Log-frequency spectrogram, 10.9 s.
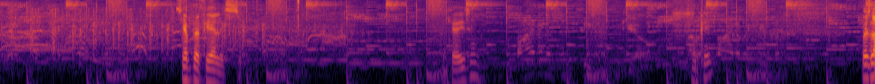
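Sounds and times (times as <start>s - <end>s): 
audience clapping: 0.0s - 4.4s
speech: 2.3s - 3.2s, 5.6s - 6.1s, 8.6s - 9.1s.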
